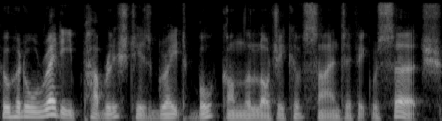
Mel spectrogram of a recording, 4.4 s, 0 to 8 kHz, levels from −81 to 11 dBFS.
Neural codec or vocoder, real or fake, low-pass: none; real; 7.2 kHz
